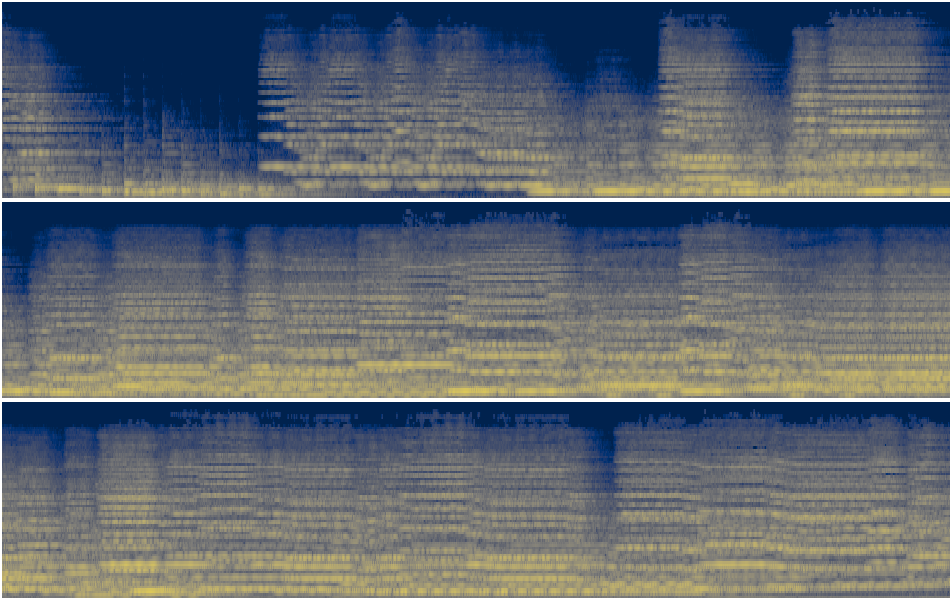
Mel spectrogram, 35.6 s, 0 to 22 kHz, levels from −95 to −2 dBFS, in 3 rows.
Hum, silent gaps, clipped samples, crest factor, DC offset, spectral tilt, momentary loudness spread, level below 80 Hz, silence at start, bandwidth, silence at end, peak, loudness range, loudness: none; none; under 0.1%; 18 dB; 0.3%; -5.5 dB/octave; 11 LU; -54 dBFS; 0 s; 13 kHz; 0 s; -6 dBFS; 10 LU; -24 LUFS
